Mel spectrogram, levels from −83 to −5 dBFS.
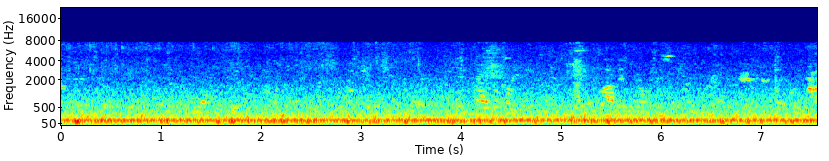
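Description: No technical faults are audible.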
